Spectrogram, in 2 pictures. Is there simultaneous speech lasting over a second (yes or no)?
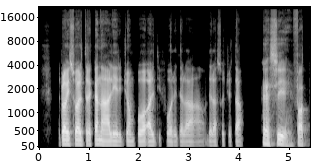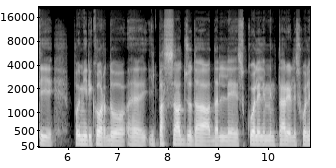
no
